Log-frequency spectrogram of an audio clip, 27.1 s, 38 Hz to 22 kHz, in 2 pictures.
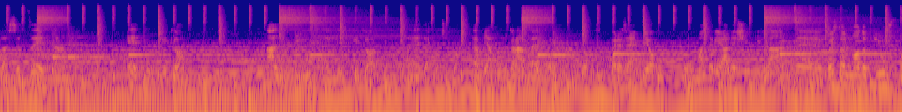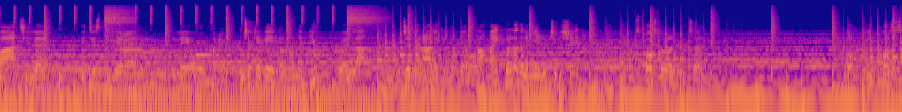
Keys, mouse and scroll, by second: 0.9 alt+d, 0.9 ctrl+middle click, 4.0 alt+d, 5.8 middle click, 5.8 x, 7.8 middle click, 10.8 middle click, 17.0 ctrl+middle click, 17.2 middle click, 19.8 middle click, 22.6 click, 22.6 middle click, 23.6 g, 26.4 ctrl+middle click.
